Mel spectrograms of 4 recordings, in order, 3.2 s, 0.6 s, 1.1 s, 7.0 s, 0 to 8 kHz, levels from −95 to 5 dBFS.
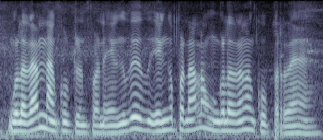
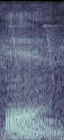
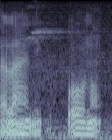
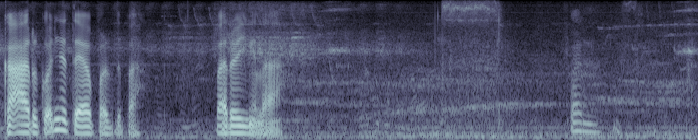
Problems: background sounds at intervals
